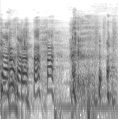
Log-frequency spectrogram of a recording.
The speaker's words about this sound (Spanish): Ay, mira, hasta me regresó la, la, tos porque me estoy poniendo nerviosa.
